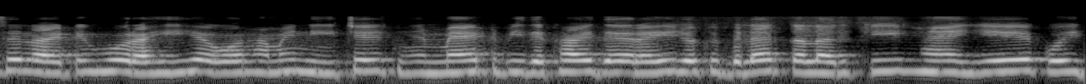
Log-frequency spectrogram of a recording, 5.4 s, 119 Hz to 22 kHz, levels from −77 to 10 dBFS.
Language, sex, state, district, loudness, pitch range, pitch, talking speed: Hindi, female, Madhya Pradesh, Dhar, -17 LUFS, 245-260 Hz, 255 Hz, 210 wpm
